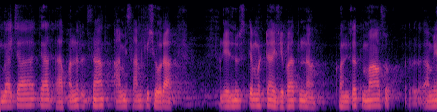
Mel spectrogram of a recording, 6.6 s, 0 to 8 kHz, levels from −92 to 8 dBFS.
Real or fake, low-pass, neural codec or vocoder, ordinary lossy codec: fake; 7.2 kHz; codec, 24 kHz, 3 kbps, HILCodec; none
